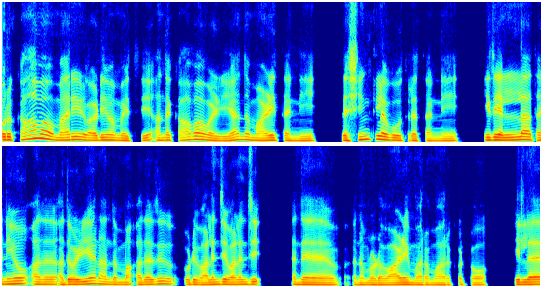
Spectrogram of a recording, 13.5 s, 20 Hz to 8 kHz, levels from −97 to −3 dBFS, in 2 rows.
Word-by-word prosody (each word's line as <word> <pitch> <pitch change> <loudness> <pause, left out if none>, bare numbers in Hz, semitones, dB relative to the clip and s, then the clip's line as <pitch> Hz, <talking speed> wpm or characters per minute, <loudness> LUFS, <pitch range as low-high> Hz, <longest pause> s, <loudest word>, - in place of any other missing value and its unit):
ஒரு 165 0 +6
காவா 230 +5 +4 0.2
மாரி 150 +4 +2 0.2
வடிவமைச்சு 135 -3 0
அந்தக் 140 0 -2
காவா 165 +6 +1
வழியா 125 -1 0
அந்த 170 -1 -1
மழைத் 135 +2 +1
தண்ணி, 120 -1 -2 0.4
அந்த 135 - 0
ஸிங்க்ல 185 +2 +2 0.2
ஊத்துற 130 -1 -2 0.2
தண்ணி, 115 +1 -3 0.5
இது 155 - +3
எல்லாம் 160 +2 +3
தண்ணியும் 155 +4 +2
அது 135 -1 +1 0.2
அது 130 +2 +1
வழியா 145 +4 +3
நான் 145 -3 0
அந்த 130 -1 -1
மா 125 - -1
அதாவது 135 +4 +1 0.2
இப்படி 130 -1 -3
வளைஞ்சு 130 +3 +2
வளைஞ்சு, 135 +2 +1 0.5
அந்த 130 0 +1 0.7
நம்மளோட 120 -1 0
வாழை 120 +2 +2
மரமா 115 -1 -2
இருக்கட்டும், 115 -1 -6 0.4
இல்ல 130 +1 +3
135 Hz, 145 wpm, -23 LUFS, 125-150 Hz, 0.7 s, ஒரு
